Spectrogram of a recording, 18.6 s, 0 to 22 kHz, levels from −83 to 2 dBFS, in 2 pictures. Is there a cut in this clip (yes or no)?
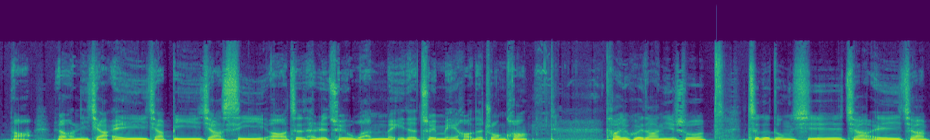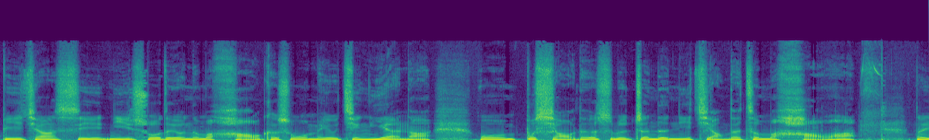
yes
